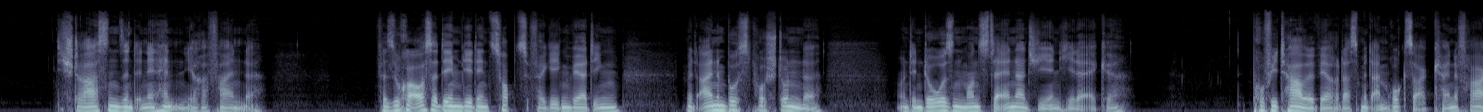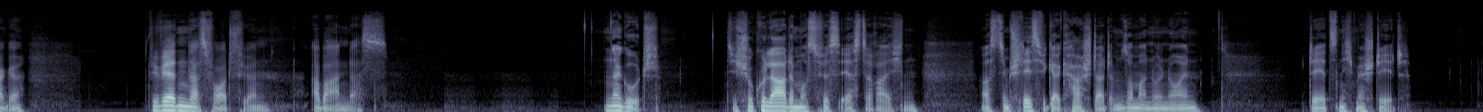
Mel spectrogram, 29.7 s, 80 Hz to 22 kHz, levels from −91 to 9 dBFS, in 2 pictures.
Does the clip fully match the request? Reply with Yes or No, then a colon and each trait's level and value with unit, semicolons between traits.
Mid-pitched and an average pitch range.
No: low, 110 Hz; average, 3.5 semitones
